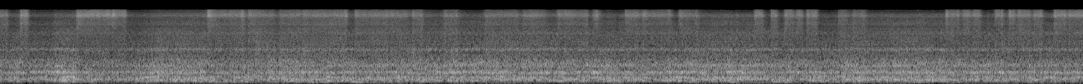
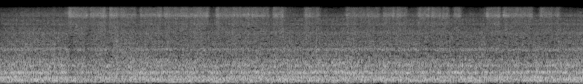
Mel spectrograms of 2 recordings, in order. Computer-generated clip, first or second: first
